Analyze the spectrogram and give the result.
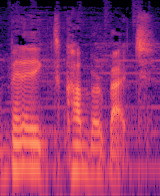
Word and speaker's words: Benedict Cumberbatch: El de la serie, eh, Benedict Cumberbatch.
